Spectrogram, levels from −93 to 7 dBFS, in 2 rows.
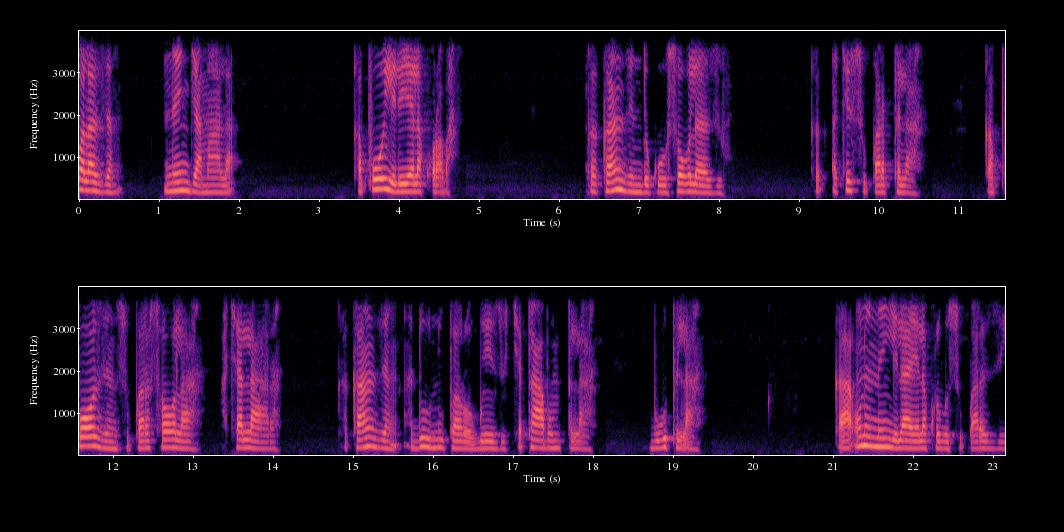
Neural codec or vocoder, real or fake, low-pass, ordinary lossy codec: none; real; 3.6 kHz; Opus, 64 kbps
